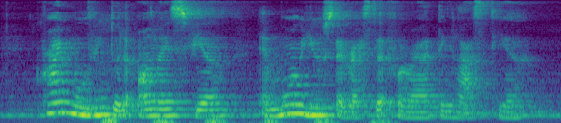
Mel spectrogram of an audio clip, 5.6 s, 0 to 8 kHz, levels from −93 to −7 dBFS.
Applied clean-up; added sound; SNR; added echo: none; Breathing; 11 dB; reverberation time 1.1 s.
